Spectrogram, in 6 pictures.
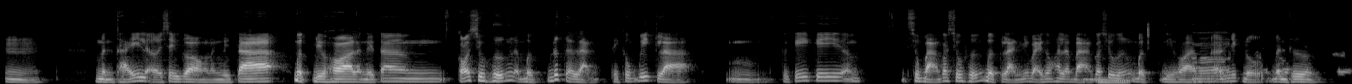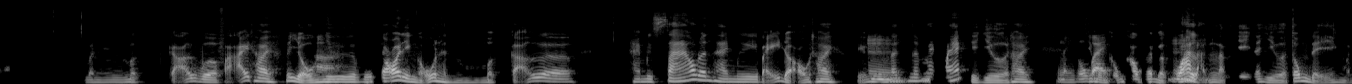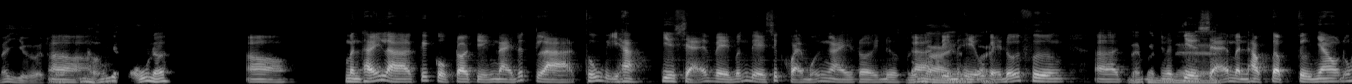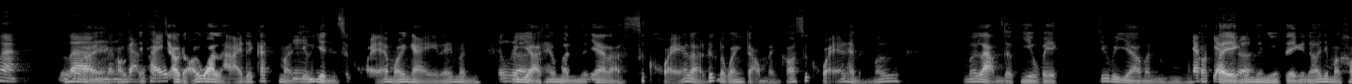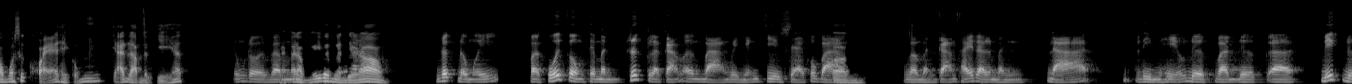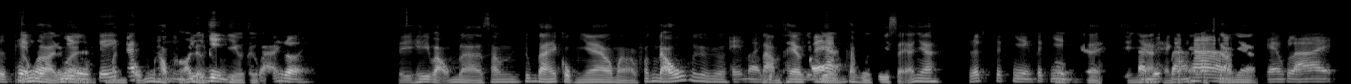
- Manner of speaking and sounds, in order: tapping; other background noise; other noise; unintelligible speech
- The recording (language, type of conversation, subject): Vietnamese, unstructured, Bạn thường làm gì để giữ sức khỏe mỗi ngày?
- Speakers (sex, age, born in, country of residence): male, 25-29, Vietnam, Vietnam; male, 30-34, Vietnam, Vietnam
